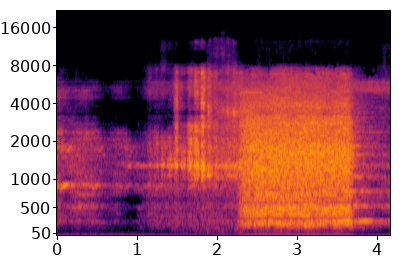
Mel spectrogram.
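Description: Dramatic TV background score with a loud rushing sound effect that swells about halfway through and cuts off suddenly just before the end, a low steady tone held beneath it.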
